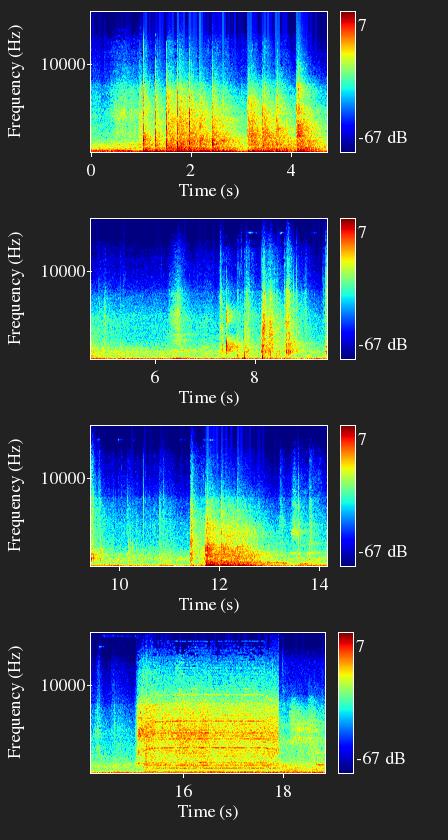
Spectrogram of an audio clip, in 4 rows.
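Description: Cordless drywall screw gun driving screws through 5/8" drywall into steel studs, in loud bursts of a few seconds with knocks against the board, the first about a second in and another near the middle. A steady whine runs for about three seconds near the end.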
